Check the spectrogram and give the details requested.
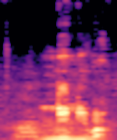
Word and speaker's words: Nínive: Nínive, con acento en la I, Nínive.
